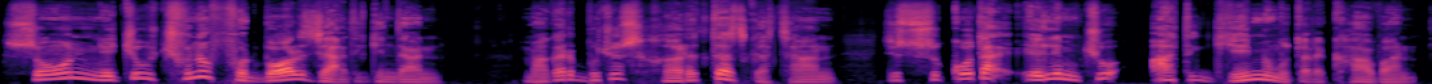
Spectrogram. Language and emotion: Kashmiri, surprised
